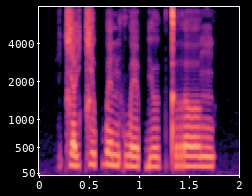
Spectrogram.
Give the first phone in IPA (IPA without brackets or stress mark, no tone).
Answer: t͡ɕ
